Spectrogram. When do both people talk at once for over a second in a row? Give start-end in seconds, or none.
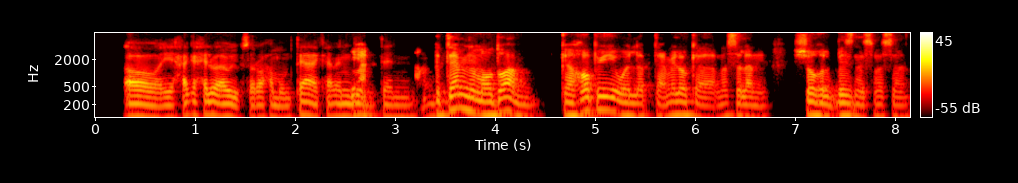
none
